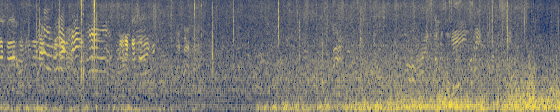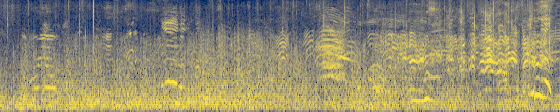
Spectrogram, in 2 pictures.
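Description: Wind blows across an open outdoor field.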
